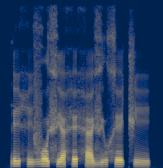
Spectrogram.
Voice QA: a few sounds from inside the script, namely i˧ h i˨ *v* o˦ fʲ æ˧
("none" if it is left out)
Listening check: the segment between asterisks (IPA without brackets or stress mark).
v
